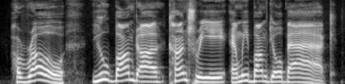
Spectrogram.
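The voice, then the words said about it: Put-on Asian accent, poorly done. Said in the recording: “I don't think that's the right accent. ... An Asian accent? ... That's not the right ... accent. It's not the right accent.”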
